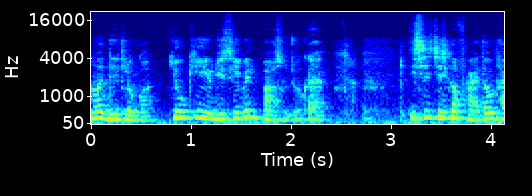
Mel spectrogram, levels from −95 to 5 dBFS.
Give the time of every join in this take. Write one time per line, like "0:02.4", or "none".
0:02.7

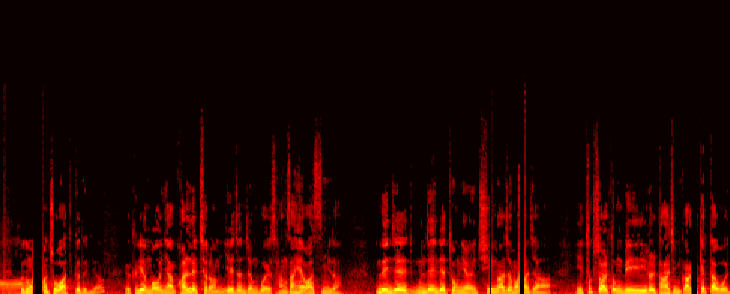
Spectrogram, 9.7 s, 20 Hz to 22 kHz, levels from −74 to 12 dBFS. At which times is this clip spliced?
0:08.5

